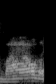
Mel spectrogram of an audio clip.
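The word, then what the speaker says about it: Myle: We talk about Mile and the way it's pronounced Mile, like when you drive, but it's with a Y instead of an I because it's all about you.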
